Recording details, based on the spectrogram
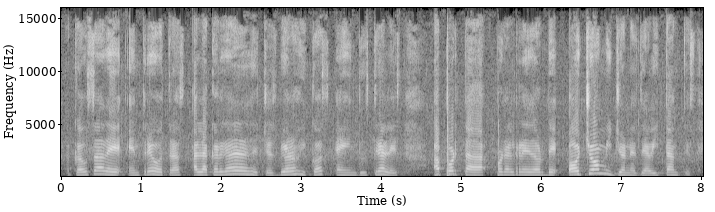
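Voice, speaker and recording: A woman's voice: high-pitched, bright, forceful tone, a little hiss or hum. A woman reading a scripted informational narration.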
